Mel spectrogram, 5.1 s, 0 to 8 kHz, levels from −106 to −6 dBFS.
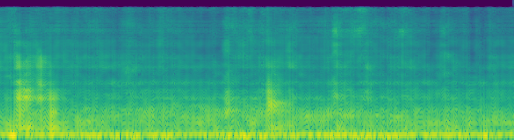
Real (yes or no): no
